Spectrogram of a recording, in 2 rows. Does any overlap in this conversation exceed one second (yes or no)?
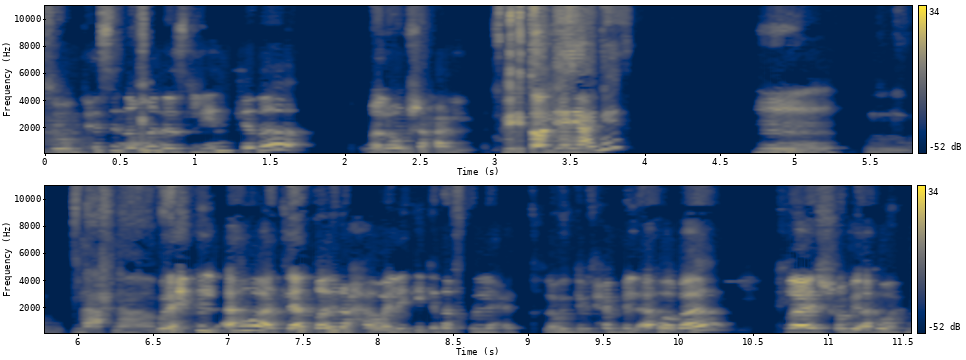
no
